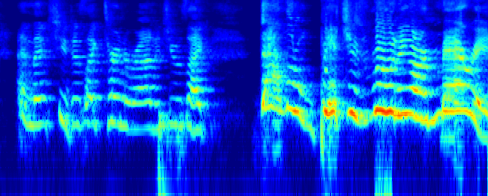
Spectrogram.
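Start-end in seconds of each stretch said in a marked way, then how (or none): 2.6-4.9 very loud, high, furious, angry scream. Retelling how a grandmother turned around mid-fight: imitating someone screaming angrily. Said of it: "she started screaming".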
